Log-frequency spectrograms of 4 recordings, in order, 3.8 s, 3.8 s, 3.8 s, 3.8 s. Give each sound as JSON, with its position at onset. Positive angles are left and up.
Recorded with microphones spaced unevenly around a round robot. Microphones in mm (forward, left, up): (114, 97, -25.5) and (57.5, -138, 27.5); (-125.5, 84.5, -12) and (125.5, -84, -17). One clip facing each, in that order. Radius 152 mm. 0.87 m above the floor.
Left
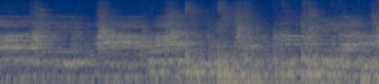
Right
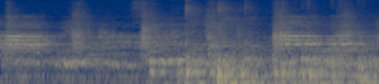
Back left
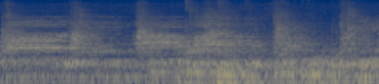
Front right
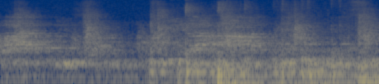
{"t": 1.5, "sound": "running footsteps", "azimuth_deg": -40, "distance_m": 3.0}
